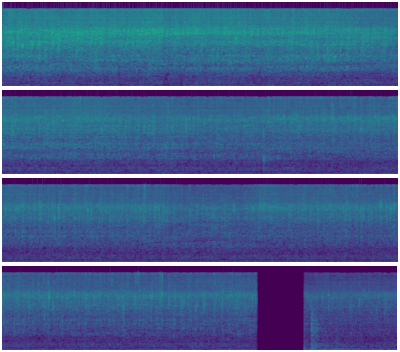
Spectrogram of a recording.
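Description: Onion, garlic and ginger paste sizzling in hot oil in a kadai. The sizzle is loudest as the paste goes in and settles to a quieter, steady sizzle after about five seconds.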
